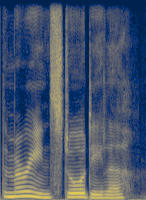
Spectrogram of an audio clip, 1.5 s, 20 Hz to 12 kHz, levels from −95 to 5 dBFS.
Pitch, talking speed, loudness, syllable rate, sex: 225 Hz, 165 wpm, -13 LUFS, 5.9 syllables/s, female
